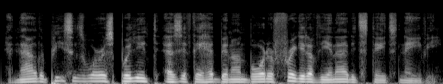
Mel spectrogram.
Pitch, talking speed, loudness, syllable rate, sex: 120 Hz, 285 wpm, -17 LUFS, 7.0 syllables/s, male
